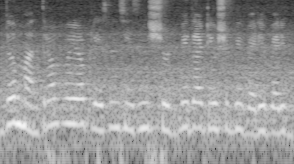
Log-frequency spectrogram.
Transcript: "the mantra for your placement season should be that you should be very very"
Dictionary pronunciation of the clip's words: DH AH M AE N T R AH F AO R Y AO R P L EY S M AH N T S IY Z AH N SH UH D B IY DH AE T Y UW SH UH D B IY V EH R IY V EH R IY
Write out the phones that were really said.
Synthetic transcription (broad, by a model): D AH M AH N T R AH F AO R Y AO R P L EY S AH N S IY Z AH N SH UH D B IY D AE T Y UW SH UH D B IY V EH R IY V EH R IY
